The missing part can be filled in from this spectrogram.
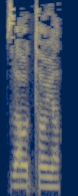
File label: "sauteuer", german; adjectives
